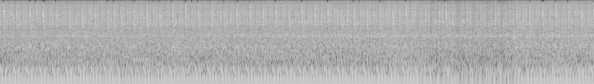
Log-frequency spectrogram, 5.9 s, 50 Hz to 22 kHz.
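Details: 1967 Citabria restoration, first engine start: steady, evenly spaced firing pulses at low idle under a constant rushing hiss, no misses or stumbles; normal idle.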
